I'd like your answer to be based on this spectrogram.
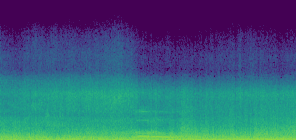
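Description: Strong wind roars across the microphone while Black Sea storm surf crashes steadily underneath on a Crimean embankment and beach, a loud continuous rush with no clear breaks.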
